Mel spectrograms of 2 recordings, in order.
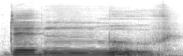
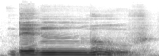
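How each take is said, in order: The two takes are said the same way.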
